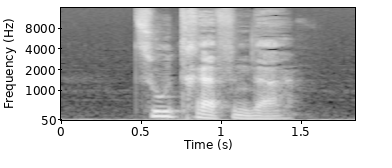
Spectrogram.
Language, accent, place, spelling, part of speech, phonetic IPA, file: German, Germany, Berlin, zutreffender, adjective, [ˈt͡suːˌtʁɛfn̩dɐ], De-zutreffender.ogg
- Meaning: 1. comparative degree of zutreffend 2. inflection of zutreffend: strong/mixed nominative masculine singular 3. inflection of zutreffend: strong genitive/dative feminine singular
